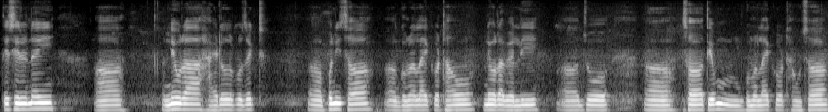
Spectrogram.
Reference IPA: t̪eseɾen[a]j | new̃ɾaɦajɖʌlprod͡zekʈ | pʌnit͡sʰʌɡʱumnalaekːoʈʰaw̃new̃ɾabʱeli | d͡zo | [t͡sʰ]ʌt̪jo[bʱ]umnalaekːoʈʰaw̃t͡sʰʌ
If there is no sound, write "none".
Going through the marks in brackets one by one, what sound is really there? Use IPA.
ʌ, t͡sʰ, ɡʱ

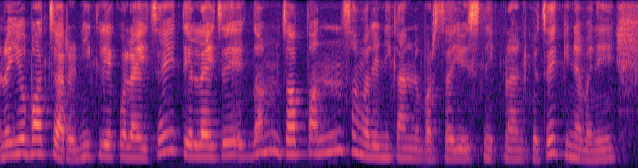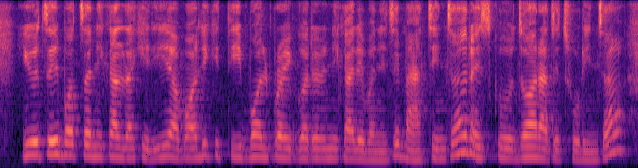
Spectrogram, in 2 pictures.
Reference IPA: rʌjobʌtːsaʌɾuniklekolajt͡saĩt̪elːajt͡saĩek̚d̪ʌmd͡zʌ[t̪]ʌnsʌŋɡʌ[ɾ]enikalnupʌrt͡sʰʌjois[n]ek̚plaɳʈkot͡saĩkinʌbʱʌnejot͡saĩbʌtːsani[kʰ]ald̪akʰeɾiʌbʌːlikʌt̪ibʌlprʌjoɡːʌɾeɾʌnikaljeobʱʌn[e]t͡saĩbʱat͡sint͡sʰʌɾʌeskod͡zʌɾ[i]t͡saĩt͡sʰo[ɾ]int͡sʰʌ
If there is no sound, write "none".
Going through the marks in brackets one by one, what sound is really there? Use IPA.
t̪, l, n, k, e, a, ɽ

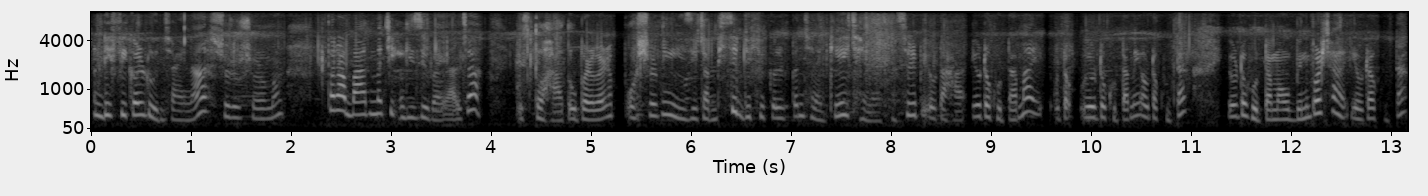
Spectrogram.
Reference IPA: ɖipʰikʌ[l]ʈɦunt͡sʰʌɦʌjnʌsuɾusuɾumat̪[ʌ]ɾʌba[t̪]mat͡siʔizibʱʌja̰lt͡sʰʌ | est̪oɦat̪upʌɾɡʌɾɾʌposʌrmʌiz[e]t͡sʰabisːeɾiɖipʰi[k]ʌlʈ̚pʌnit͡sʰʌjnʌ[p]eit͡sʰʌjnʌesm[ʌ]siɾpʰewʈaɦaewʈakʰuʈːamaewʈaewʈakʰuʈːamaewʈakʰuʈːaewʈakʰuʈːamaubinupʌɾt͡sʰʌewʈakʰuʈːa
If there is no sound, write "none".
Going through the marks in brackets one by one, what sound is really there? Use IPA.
l, ʌ, d̪, i, k, k, a

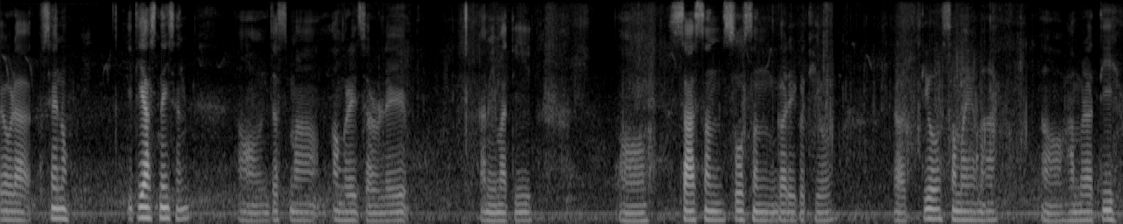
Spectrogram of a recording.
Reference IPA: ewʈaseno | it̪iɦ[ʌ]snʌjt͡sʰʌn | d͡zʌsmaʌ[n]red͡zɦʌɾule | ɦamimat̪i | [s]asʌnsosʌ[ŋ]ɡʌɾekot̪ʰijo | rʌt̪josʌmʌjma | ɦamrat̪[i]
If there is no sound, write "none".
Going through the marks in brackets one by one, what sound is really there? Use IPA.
a, ŋ, s, n, i

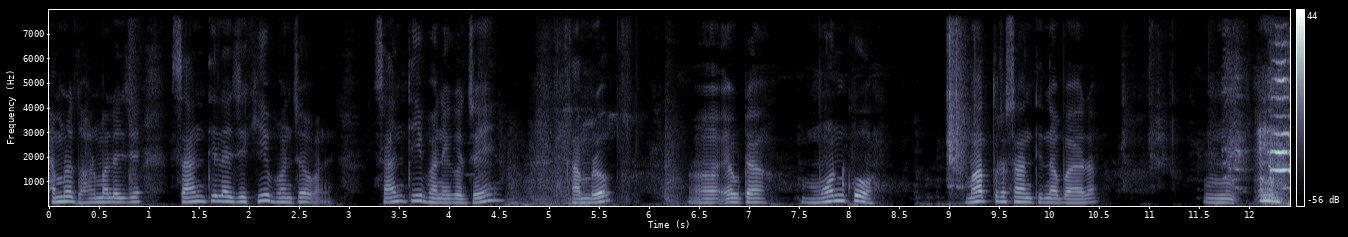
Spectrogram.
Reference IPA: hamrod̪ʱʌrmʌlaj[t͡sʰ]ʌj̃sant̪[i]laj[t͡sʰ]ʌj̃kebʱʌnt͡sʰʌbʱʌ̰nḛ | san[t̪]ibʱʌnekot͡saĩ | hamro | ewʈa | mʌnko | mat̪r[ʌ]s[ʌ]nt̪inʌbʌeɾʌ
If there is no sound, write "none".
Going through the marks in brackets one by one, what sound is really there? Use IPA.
t͡s, i, t͡s, t̪, ʌ, a

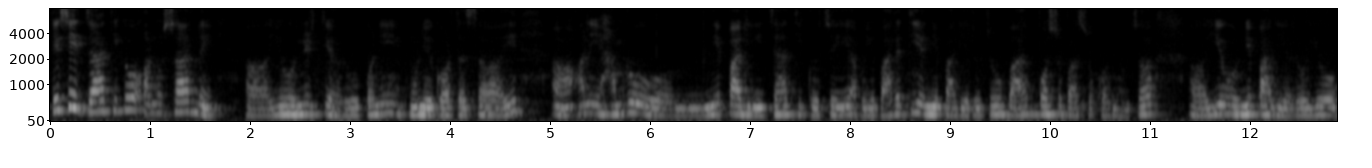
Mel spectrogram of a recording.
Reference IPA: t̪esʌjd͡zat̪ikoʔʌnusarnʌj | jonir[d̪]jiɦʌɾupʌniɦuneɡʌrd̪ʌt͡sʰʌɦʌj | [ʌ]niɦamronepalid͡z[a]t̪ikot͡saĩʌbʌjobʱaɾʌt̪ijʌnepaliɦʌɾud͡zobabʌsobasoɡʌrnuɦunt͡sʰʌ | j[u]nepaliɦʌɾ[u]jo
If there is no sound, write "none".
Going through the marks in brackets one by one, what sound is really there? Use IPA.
t̪, ʌ, a, o, u

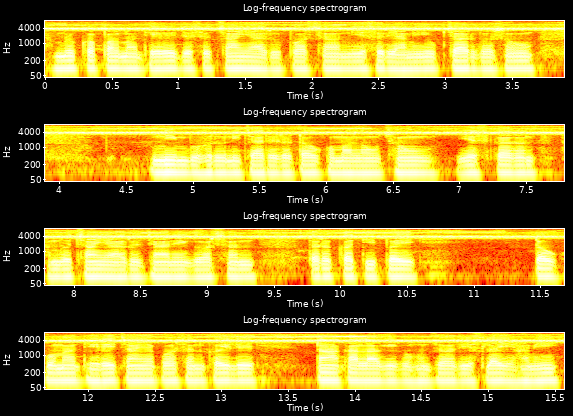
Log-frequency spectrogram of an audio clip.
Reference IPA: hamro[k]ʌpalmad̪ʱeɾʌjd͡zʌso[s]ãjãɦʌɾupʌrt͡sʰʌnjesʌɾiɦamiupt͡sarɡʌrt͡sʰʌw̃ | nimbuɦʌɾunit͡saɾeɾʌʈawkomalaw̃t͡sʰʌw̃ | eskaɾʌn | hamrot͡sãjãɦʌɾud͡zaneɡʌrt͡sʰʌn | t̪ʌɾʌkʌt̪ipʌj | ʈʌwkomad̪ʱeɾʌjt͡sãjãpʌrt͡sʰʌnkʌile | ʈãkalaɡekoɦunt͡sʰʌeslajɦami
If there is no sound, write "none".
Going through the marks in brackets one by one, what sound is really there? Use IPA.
k, t͡s

